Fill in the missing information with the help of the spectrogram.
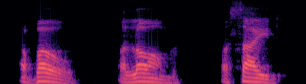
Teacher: stress on second syllable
